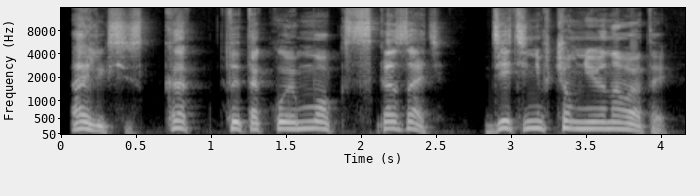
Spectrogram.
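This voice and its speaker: A man voicing a proud, irritable young noblewoman, a countess, in an audiobook. He gives her a sharp, reproachful way of talking. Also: high-pitched, expressive, moderate pace, pitched above the performer's own voice. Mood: indignant.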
